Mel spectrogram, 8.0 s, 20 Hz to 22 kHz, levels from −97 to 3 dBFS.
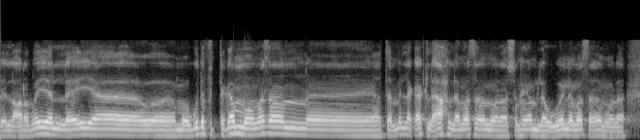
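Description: No faults can be heard in the speech: it carries the ordinary sound of call microphone processing, with the lowest bass trimmed by its high-pass filter, which is normal for that path.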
